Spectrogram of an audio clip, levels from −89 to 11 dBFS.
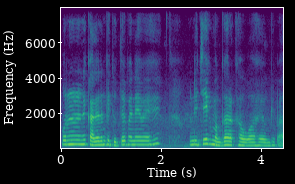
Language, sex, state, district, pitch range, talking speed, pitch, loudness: Hindi, female, Bihar, Samastipur, 185-230 Hz, 215 wpm, 220 Hz, -17 LUFS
